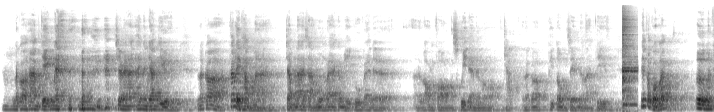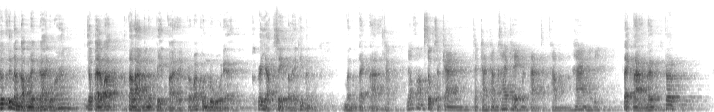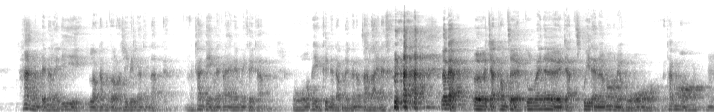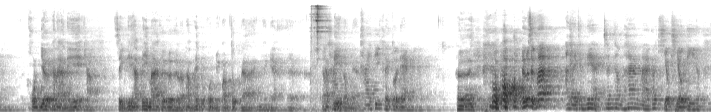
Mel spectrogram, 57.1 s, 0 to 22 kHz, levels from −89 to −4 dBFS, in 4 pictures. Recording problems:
room echo; slight; dies away in 1.3 s
off-mic speech; somewhat distant
clattering dishes; loud; at 12 s; peak 6 dB above the speech
jangling keys; noticeable; at 49 s; peak level with the speech

